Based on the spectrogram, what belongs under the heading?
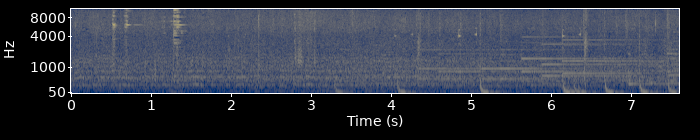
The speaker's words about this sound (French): effectivement, l'autre ruche, c'est une ruche qui est très forte. En ce moment, il y a à peu près 40 à 50 000 abeilles à l'intérieur.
